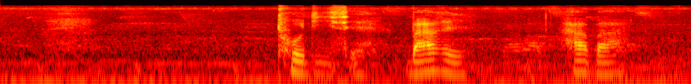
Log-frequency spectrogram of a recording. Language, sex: Southern Sotho, male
